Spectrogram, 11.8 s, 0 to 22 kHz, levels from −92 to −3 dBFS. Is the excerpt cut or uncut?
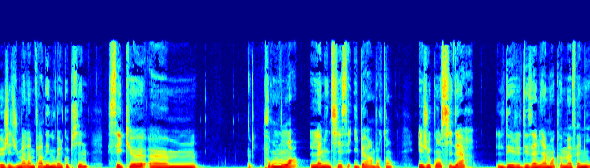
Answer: cut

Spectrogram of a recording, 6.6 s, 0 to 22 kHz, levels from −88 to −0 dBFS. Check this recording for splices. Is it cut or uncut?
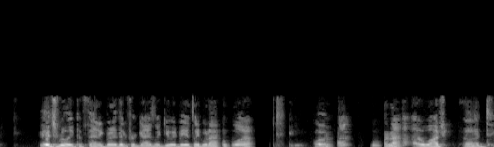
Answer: uncut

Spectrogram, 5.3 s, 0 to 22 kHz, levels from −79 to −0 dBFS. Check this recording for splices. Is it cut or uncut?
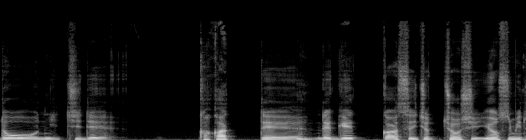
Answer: uncut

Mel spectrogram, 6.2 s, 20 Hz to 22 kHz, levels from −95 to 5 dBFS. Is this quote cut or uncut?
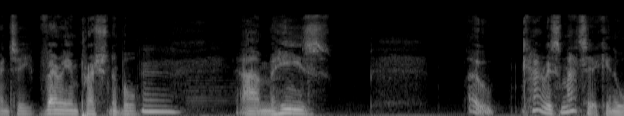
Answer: uncut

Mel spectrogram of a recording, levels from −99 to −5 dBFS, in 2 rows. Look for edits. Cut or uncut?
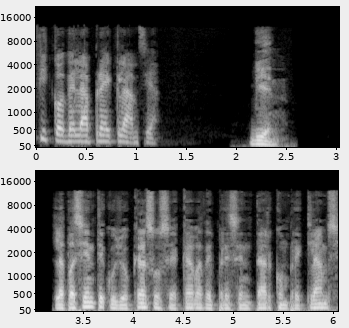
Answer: uncut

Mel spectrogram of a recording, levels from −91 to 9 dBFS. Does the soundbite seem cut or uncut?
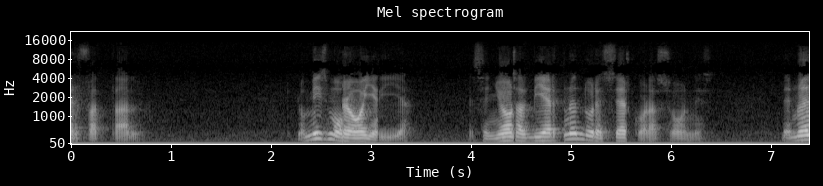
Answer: cut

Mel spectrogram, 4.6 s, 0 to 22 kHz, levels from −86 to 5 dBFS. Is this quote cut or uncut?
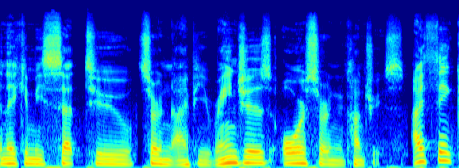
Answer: uncut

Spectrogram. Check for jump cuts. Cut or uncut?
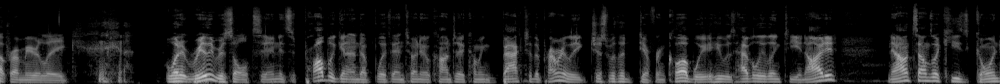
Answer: uncut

